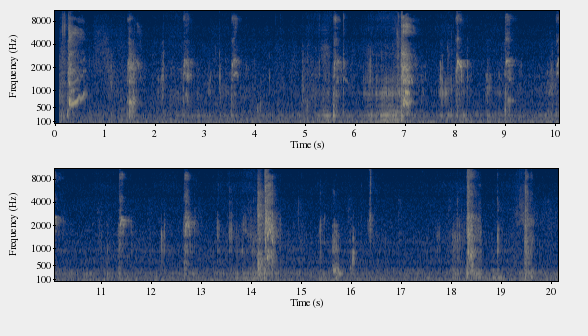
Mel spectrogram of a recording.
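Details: A cat gives two sudden, harsh coughing bursts between quieter breathy and clicking sounds, in the afternoon after licking clumping litter off her two front legs.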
